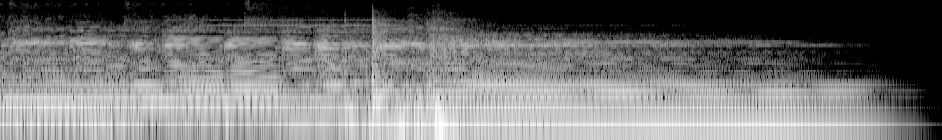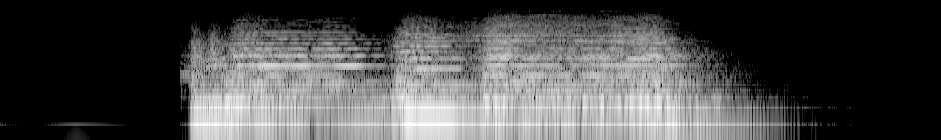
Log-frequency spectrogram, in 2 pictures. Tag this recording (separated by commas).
Music, Television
